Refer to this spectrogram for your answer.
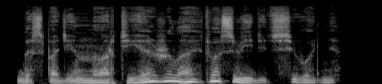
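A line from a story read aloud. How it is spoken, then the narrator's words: Quiet. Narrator (Russian): тихо сказал он ей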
